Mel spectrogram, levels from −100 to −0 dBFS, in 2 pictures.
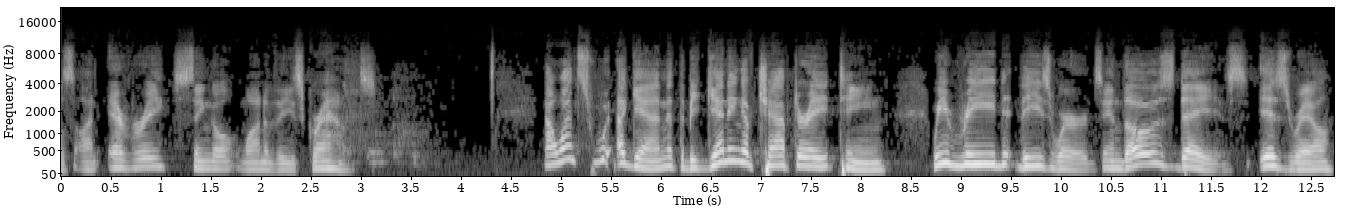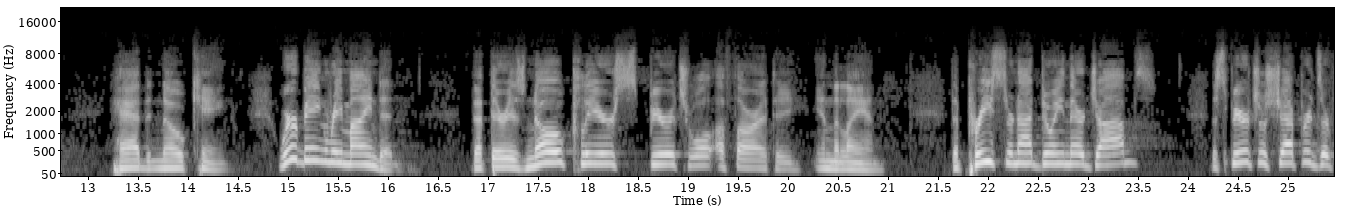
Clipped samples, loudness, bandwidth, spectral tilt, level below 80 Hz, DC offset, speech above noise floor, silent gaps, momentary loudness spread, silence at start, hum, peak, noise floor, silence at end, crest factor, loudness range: under 0.1%; -23 LUFS; 9.8 kHz; -5.5 dB/octave; -50 dBFS; under 0.1%; 47 dB; none; 12 LU; 0 s; none; -4 dBFS; -70 dBFS; 0 s; 18 dB; 7 LU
